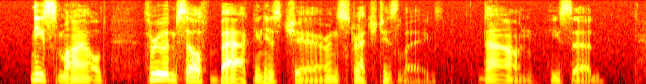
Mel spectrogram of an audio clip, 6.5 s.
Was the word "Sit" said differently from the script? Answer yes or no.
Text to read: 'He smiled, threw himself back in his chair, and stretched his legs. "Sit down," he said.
yes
